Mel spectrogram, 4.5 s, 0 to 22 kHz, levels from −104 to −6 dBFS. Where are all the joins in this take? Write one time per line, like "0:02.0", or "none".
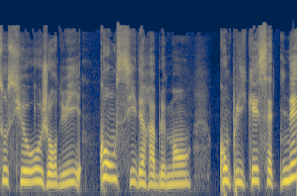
0:01.2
